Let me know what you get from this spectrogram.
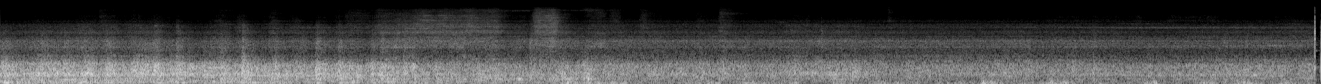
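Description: Electric Bernina Railway train running along the track: a steady rumble of wheels on rails with a light clickety-clack. It is loudest for the first four seconds, then settles a little quieter.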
